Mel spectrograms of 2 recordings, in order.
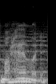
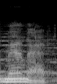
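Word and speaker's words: מחמד: after the H according to Ben yehuda's Hebrew English dictionary it is correctly pronounced as Muhammad not mammad so how we're going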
